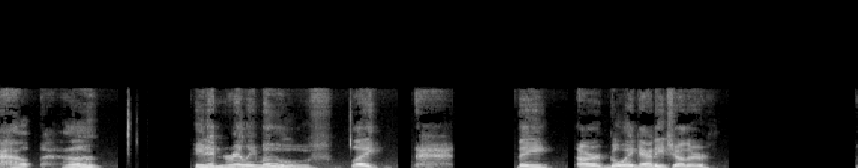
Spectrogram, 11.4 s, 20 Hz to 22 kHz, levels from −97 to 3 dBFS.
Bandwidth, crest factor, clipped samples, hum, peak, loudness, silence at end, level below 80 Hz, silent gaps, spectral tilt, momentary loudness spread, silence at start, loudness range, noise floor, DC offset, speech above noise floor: 10.5 kHz; 16 dB; under 0.1%; none; -4 dBFS; -18 LUFS; 2 s; -72 dBFS; 1.59-1.66 s, 1.99-2.53 s, 5.31-5.46 s, 6.06-6.85 s, 7.59-7.64 s; -6.5 dB/octave; 19 LU; 0 s; 4 LU; under -90 dBFS; under 0.1%; over 73 dB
